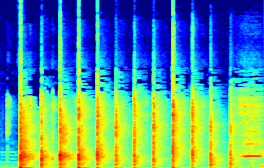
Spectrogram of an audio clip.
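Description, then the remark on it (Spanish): A short burst of applause in honor of the anniversary of Gustavo Cerati's death: roughly a dozen sharp, loud hand claps in a quick, steady rhythm, with no talking over them. “Pero ¿por qué aplausos, cabrón?”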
